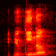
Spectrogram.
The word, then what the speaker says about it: Yukina: Yukina.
